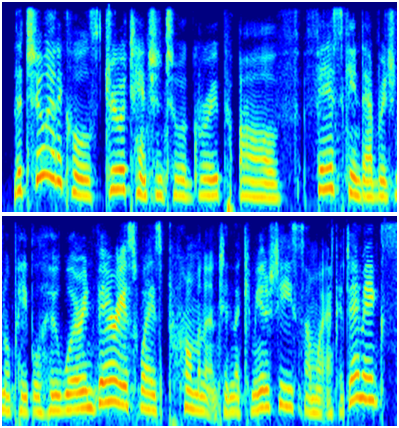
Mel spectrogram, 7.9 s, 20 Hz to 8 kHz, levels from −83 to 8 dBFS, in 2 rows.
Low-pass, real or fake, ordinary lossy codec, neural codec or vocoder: 7.2 kHz; real; AAC, 48 kbps; none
